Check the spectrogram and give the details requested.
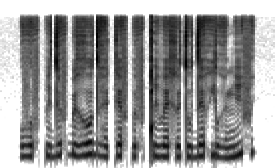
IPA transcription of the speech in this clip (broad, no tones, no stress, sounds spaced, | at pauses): v o f p i d ø f ɓ ø ɣ o dʱ ɛ k ɛ f p ø f ǃ i β ɛ x ø t u d ɛ f j u ɦ ø ŋ i f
